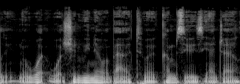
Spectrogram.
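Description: A dark, mellow, somewhat breathy male voice. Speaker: podcast host. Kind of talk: casual interview chat. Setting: remote call.

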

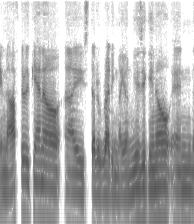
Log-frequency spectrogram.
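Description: Fairly low-pitched man at a moderate pace, monotone and flat in intonation, with a dry, close sound and no echo. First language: Italian. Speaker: goth rock singer and songwriter. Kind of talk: interview.

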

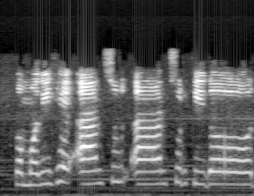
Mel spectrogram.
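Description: A woman's high-pitched voice. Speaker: amateur podcaster. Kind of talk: casual monologue. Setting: alone in a quiet room. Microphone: phone recording.

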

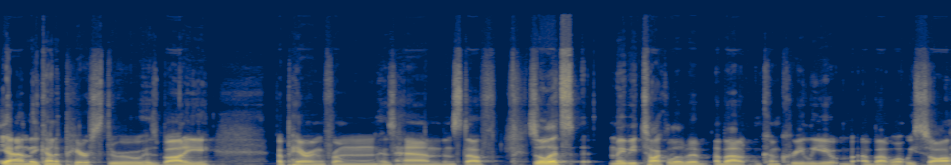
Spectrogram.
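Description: With big swings in loudness, a man with a very deep, low voice speaks at a moderate pace and ordinary pitch variation. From Norway. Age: 30s. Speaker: podcast host. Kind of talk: casual chat.

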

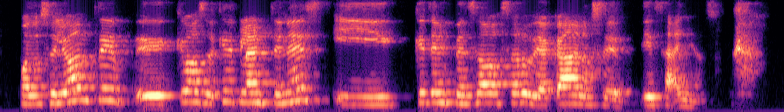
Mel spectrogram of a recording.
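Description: This woman's voice sits at a high pitch. She uses lively intonation. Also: moderate pace, hardly any pauses. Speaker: interviewer. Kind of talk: casual interview. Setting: at home, video call.

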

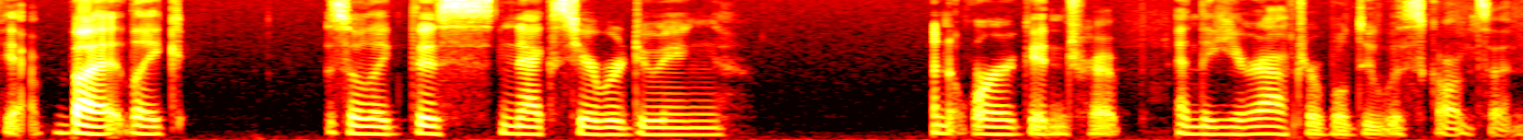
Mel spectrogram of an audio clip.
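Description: A woman's very deep, low voice, monotone and flat, at a fairly slow pace with long, frequent pauses. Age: 20s. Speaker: podcast co-host. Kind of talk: casual chat.

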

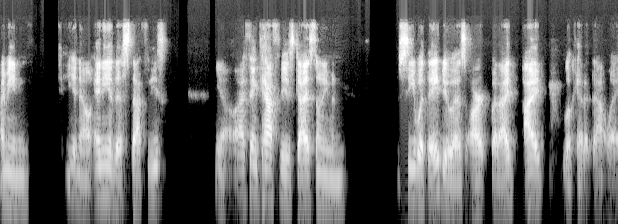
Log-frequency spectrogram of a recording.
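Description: A man speaks with a Manitoban accent at a moderate pace. He leaves long, frequent pauses against a quiet background. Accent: Canadian (Manitoba). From Winnipeg, Manitoba, Canada. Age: 40s. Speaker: artist and craftsman. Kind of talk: casual chat.

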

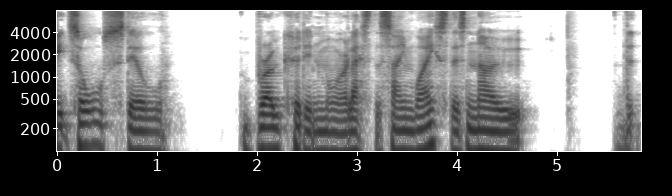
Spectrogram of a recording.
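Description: A man's very deep, low voice with a British accent at a moderate pace, on a very clean recording with a silent background. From UK. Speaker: podcast co-host, IT professional. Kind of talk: casual chat.

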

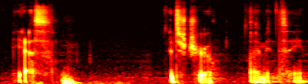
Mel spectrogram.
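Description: Whispering from a man. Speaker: podcast host. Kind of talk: casual monologue. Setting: at home in dining room. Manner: soft-spoken.

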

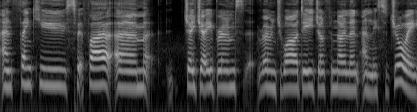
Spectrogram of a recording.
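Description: In a British accent, a woman speaks at a medium pitch. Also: very clean recording, silent background. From UK. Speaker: violinist and composer podcaster. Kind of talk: casual solo podcast monologue. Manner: chatty, rambling, informal.

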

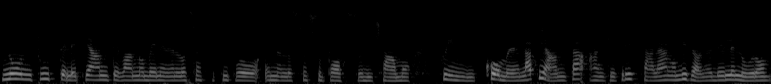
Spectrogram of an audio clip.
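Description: At a fairly quick pace, a woman talks in a medium pitch with a dark, mellow tone. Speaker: podcast host on crystals and wellbeing. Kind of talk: casual solo podcast monologue. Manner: animated, energetic after coffee.

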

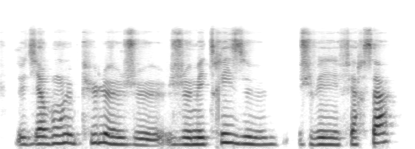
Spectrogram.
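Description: The background stays quiet. A woman speaks fairly slowly, her pitch varying in an ordinary way. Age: 30s. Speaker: knitwear designer. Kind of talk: casual chat. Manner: halting.

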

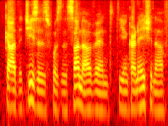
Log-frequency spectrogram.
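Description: Here a man uses a plain, everyday voice, with fairly even intonation at a moderate pace. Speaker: podcast co-host. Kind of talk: casual interview conversation.

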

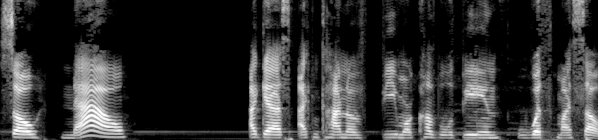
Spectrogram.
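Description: A woman's fairly low-pitched, bright, sharp, animated voice with big swings in loudness against a quiet background. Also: dry, close sound with no echo. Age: 20s. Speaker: podcast host. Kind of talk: casual solo commentary reacting to reddit posts. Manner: animated, frequent laughter.

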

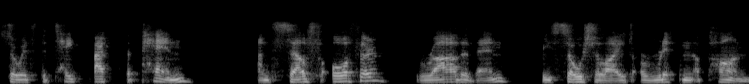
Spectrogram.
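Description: Dry and close with no echo, a man with a Dublin accent speaks very slowly at a fairly low pitch with ordinary pitch variation. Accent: Irish (Dublin). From Ireland, Dublin. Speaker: leadership and mindset coach. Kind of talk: casual interview.

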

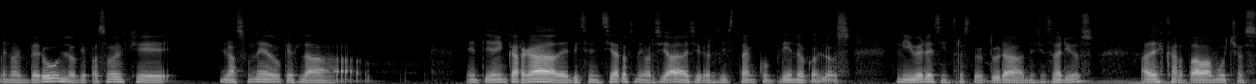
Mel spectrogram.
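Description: Fairly low in pitch, a man talks with ordinary pitch variation. His pace is moderate. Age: 20s. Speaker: law student, podcaster. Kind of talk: casual monologue. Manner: halting, many fillers.

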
